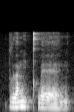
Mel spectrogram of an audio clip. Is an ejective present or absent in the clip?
absent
